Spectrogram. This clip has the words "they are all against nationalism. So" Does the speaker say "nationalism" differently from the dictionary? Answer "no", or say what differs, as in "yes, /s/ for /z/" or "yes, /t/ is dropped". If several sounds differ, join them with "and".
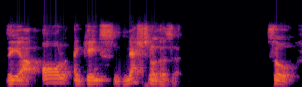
no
